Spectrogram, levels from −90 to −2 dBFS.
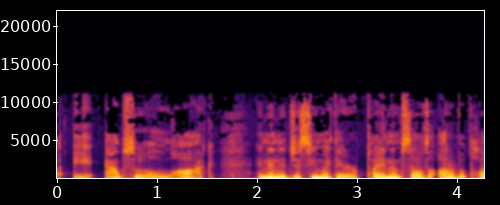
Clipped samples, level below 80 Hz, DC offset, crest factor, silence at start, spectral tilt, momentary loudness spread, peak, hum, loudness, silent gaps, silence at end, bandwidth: under 0.1%; -34 dBFS; under 0.1%; 12 dB; 0 s; -6.5 dB/octave; 8 LU; -2 dBFS; none; -13 LUFS; none; 0 s; 11.5 kHz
